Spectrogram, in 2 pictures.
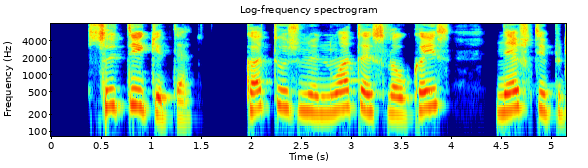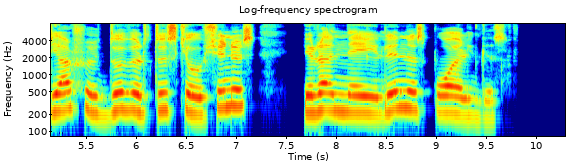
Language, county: Lithuanian, Kaunas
